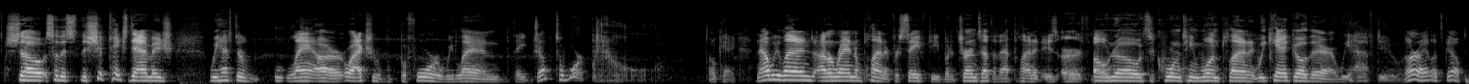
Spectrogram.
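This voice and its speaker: Bright, sarcastic podcast co-host. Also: male voice, on the high side, brisk. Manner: sarcastic, animated recapping with mocking quoted voices. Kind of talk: casual movie-review chat.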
